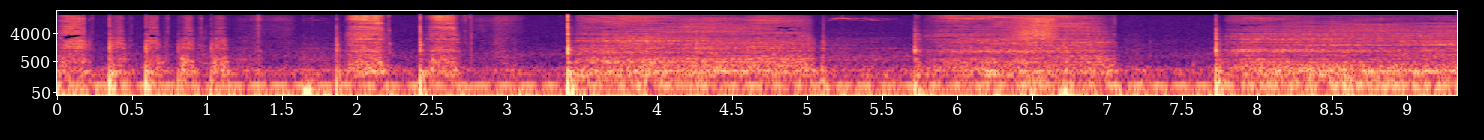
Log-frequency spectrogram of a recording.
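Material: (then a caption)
Wood. A bamboo ear pick is drawn in scratching strokes along a solid, flat brown wood-finish desk top. The strokes make dry, raspy scraping bursts with bright, hissy edges over a steady low hum. Each stroke stops short with almost no ring.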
